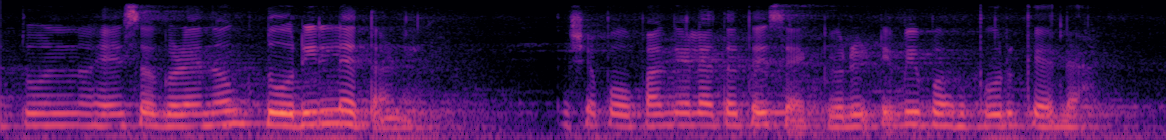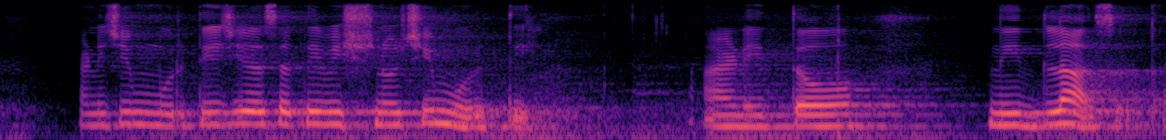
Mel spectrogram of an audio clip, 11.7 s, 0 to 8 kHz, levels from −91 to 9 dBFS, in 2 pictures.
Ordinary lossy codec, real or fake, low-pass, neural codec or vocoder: none; real; 7.2 kHz; none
